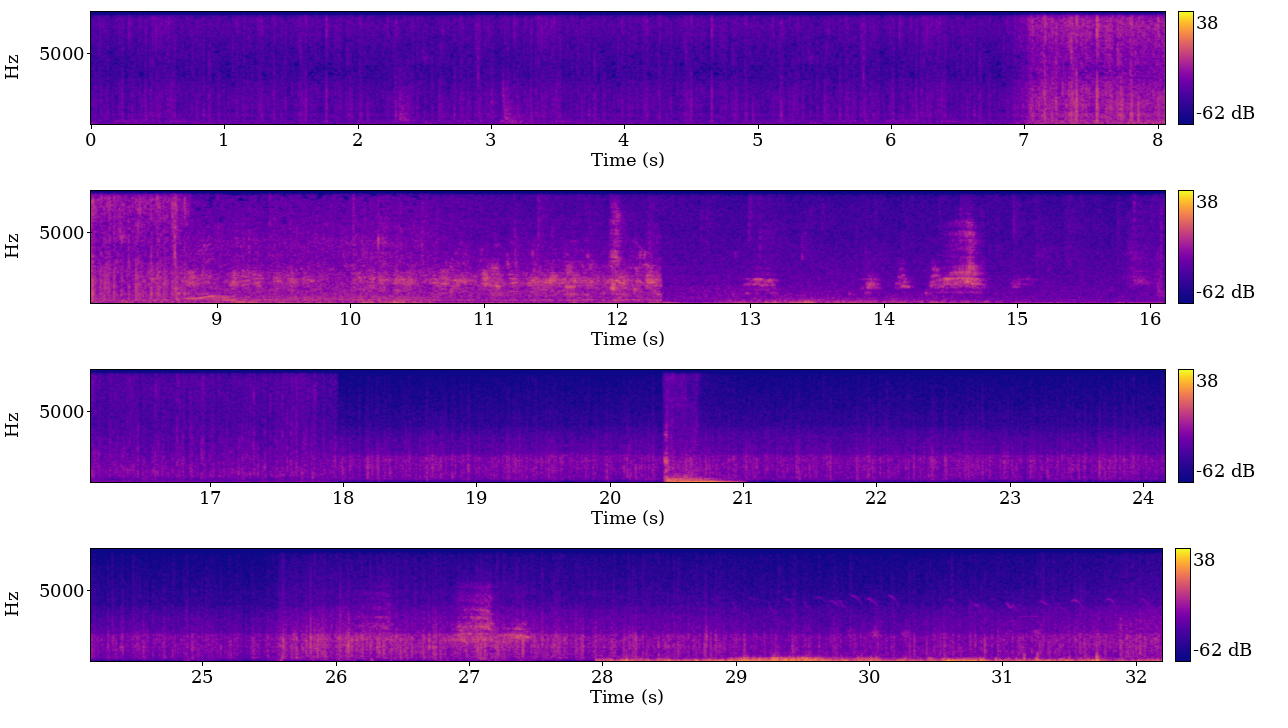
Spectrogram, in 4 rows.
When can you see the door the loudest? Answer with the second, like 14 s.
21 s.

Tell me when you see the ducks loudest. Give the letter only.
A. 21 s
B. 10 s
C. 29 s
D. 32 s
C.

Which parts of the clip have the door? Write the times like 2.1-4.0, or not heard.
2.3-3.4, 20.4-21.0.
